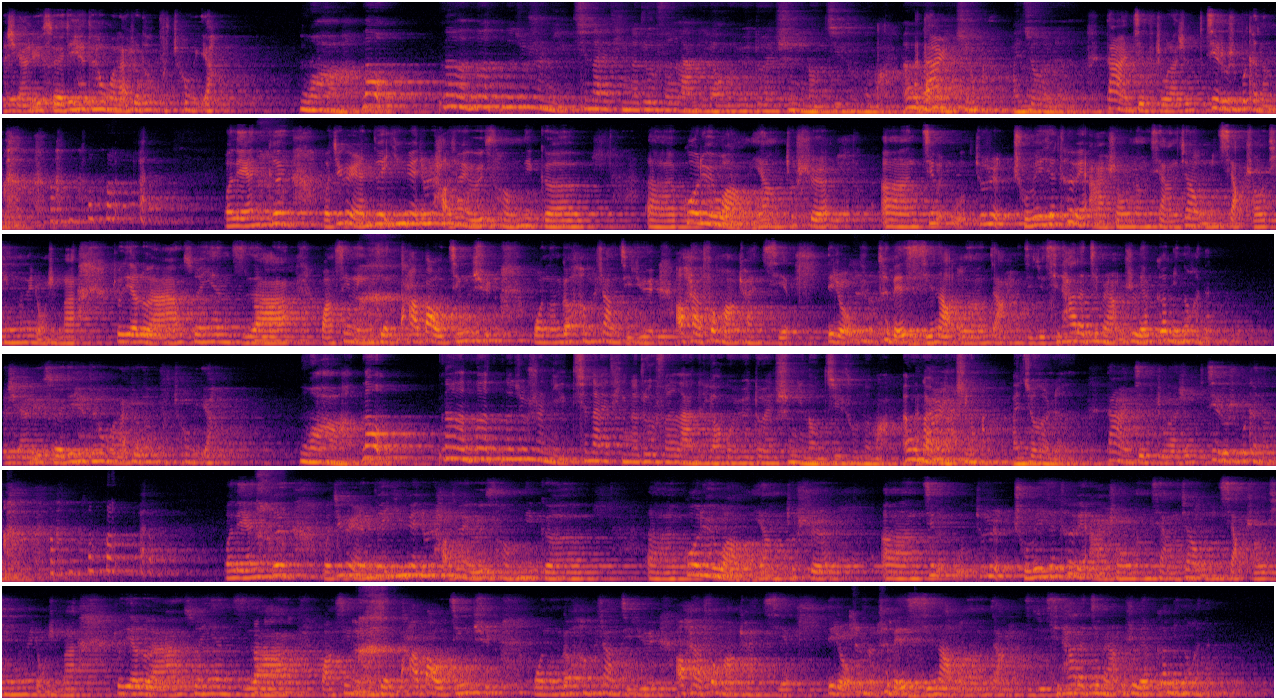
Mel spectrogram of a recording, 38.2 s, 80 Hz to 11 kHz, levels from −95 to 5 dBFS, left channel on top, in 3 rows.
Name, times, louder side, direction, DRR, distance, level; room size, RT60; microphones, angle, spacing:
voice 1, 0.0-2.2 9.1-9.5 10.9-13.3 15.0-18.6 18.8-21.2 21.5-37.6, left 2 dB, 80° left, 4 dB, 0.9 m, -29 dB
voice 2, 3.0-3.9 4.4-9.7 10.1-10.7 12.7-14.3 15.3-15.6 28.0-28.3 29.0-29.5 34.0-34.2 34.5-34.7, right 1 dB, 45° right, 3 dB, 1.0 m, -31 dB
11.5 x 11.0 x 3.5 m, 2.2 s
head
